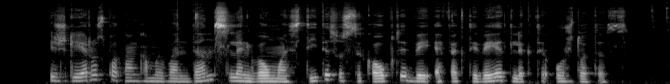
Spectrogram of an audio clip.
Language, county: Lithuanian, Alytus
